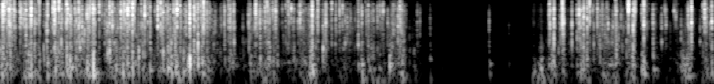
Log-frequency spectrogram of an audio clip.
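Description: Fingertips pinch and pull a thin translucent plastic bag stretched over a mesh microphone, producing dense, bright crackling crinkles close to the mic. The crinkling runs continuously for about six seconds, drops to near silence for almost two seconds apart from a faint tick, then resumes just as busily to the end.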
